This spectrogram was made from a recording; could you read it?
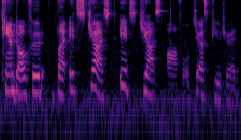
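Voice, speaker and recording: A woman's voice: mid-range voice, lively intonation, slow pace, fairly bright tone. A woman streamer in a casual group chat, emphatic and swearing, often laughing. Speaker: guest streamer.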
